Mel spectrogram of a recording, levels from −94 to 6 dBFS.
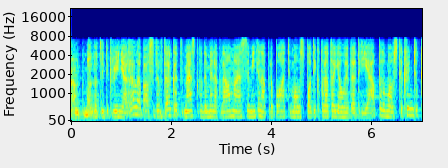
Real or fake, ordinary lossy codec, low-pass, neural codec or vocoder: fake; MP3, 48 kbps; 7.2 kHz; codec, 16 kHz, 0.4 kbps, LongCat-Audio-Codec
